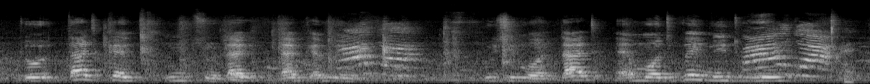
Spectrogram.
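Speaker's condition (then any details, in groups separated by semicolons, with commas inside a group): Cerebral palsy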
